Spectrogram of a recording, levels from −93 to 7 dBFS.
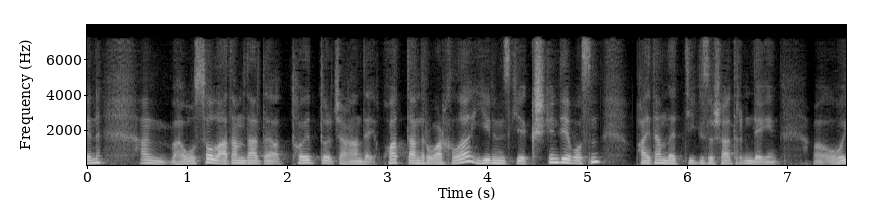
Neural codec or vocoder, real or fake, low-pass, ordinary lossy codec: codec, 16 kHz, about 1 kbps, DyCAST, with the encoder's durations; fake; 7.2 kHz; MP3, 48 kbps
